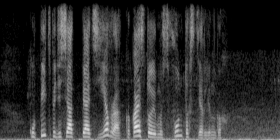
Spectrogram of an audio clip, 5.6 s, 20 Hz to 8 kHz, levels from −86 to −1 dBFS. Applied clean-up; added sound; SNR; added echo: none; Bird; 9 dB; none.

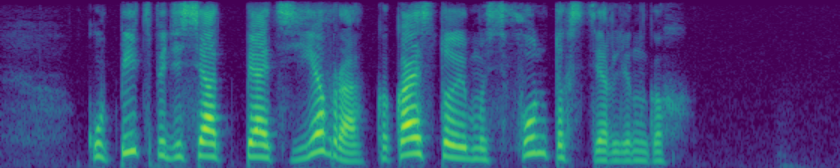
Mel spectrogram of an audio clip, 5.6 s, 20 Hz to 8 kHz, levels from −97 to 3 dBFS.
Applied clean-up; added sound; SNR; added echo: none; none; none; none.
